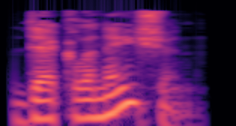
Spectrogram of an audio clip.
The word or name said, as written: declination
